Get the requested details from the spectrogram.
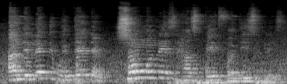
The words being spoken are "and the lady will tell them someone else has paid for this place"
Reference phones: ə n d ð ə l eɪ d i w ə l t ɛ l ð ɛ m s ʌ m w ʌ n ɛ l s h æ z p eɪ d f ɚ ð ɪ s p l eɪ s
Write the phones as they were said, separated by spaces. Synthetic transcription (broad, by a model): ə n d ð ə l eɪ d i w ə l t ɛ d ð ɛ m s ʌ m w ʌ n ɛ s h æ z p eɪ d f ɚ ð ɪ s p l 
